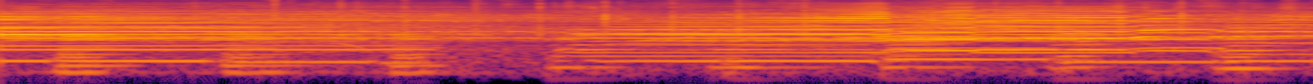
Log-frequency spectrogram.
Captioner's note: audience applauding; audience cheering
